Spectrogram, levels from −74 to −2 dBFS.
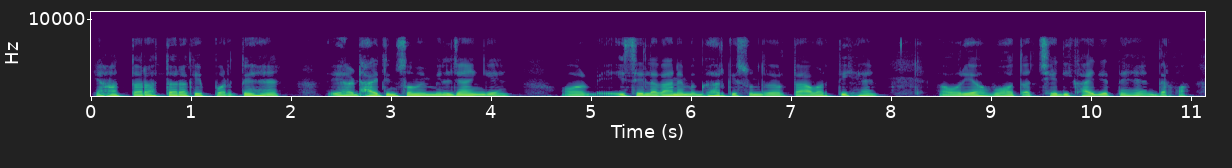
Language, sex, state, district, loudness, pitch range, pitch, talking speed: Hindi, male, Chhattisgarh, Balrampur, -22 LUFS, 130-145 Hz, 135 Hz, 150 wpm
